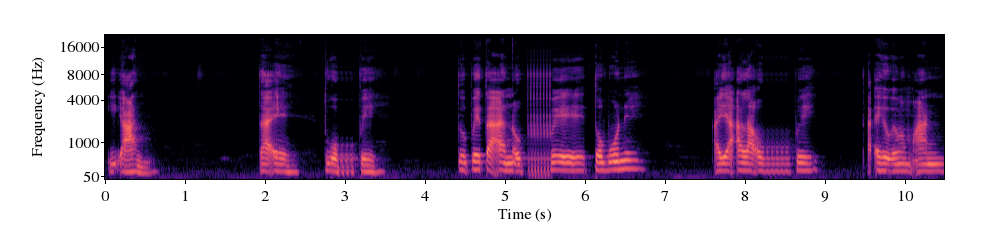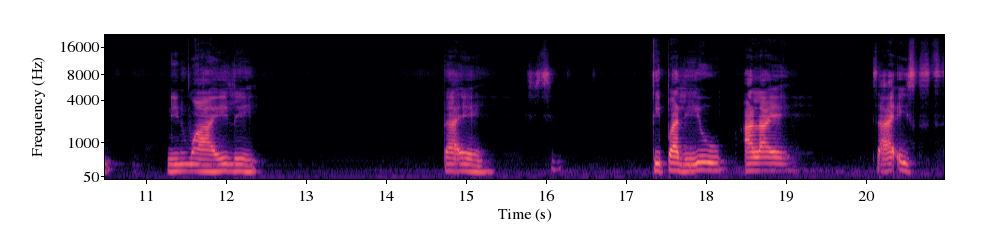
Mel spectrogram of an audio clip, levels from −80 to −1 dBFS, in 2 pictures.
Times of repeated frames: 2.93-3.11, 5.29-5.58, 8.25-8.55, 13.37-13.73, 17.79-17.84

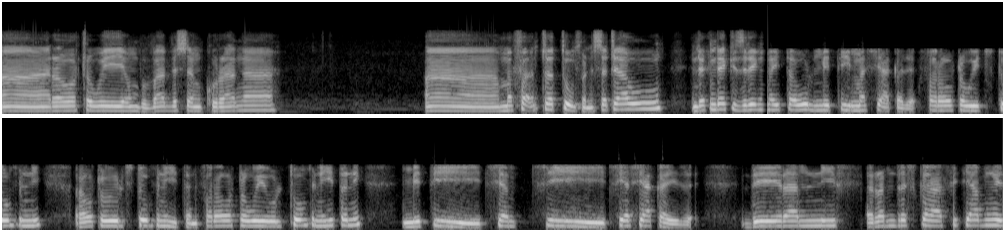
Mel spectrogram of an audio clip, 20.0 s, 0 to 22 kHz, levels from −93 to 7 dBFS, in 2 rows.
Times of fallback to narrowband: 7.66-20.02

